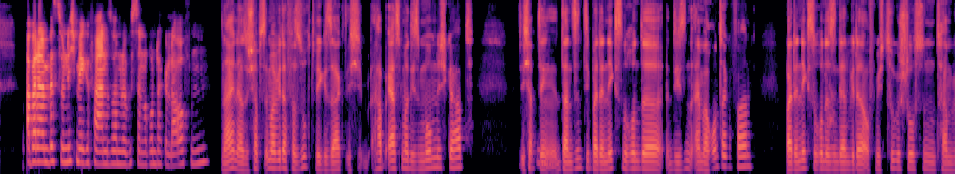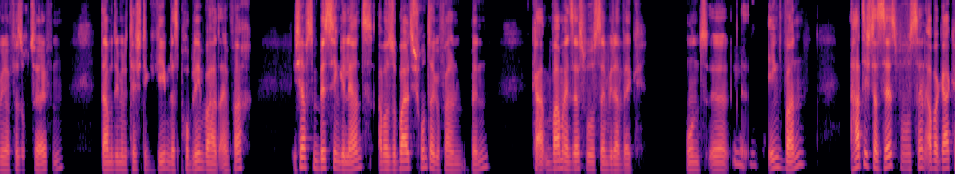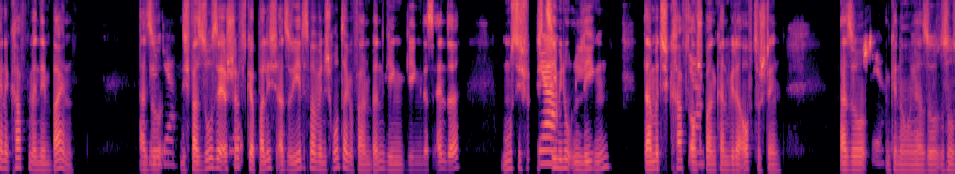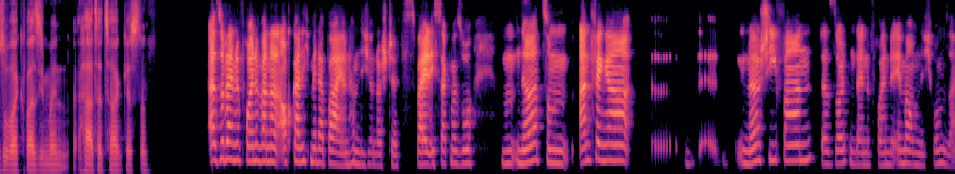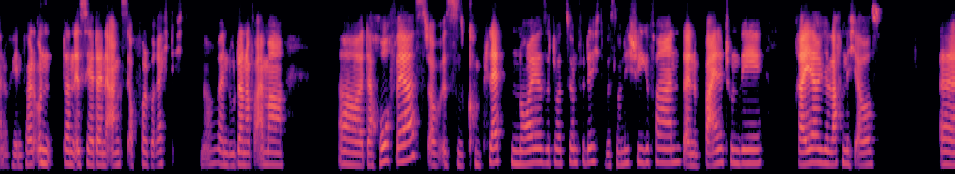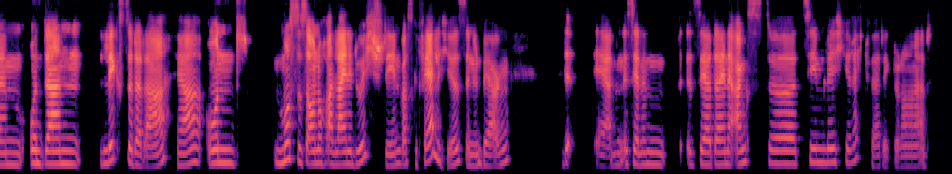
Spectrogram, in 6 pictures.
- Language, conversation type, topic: German, advice, Wie kann ich meine Reiseängste vor neuen Orten überwinden?
- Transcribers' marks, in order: other noise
